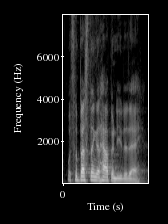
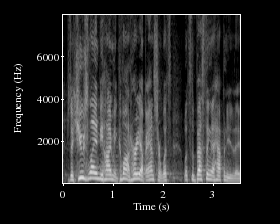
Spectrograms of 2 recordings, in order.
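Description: First: Said in the usual way. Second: High, loud, fast pretend rush; mock impatient hurry. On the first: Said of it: "I looked at her and I said". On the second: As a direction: hurry her up in mock urgency. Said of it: "I'm just playing with her".

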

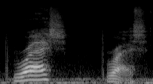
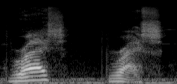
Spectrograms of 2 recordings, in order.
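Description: No difference in how they are said.

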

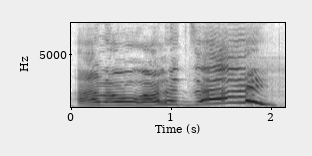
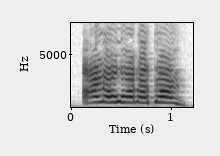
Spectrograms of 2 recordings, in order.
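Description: First: Slow, high, crying wail of panic; drawn-out wail. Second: Very high, loud, quick scream; panicked scream. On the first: Player begging to live in a horror game, long wail. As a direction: wail it out, rising high and loud at the end. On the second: Player begging to live in a horror game, shrieked. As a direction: scream it all out in terror. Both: Real, not acted.

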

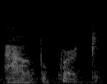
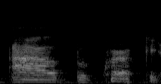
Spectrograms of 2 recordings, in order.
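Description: First: Albuquerque whispered to himself; whispered attempt. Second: Albuquerque sounded out very slowly, syllable by syllable; careful pronunciation. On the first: Preacher trying the town name again, whispered. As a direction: mouth Albuquerque under the breath. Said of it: "never been able to pronounce that name". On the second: Preacher struggling with a town name, slow careful attempt. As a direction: drag Albuquerque out slowly as if testing it. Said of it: "I can never pronounce that name". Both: Shown as a demonstration.

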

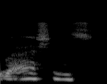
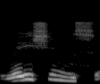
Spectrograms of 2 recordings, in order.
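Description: First: Much softer and higher, deflated; small high whimper. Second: Said in the usual way. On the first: Acted. Mourning the lost rations, soft and high. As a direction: let it shrink to a squeak.

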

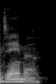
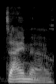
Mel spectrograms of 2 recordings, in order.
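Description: First: Damo as "DAY-mo", with a long a; corrected pronunciation. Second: Damo as Aussie "DIE-mo"; Australian accent. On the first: Shown as a demonstration. Host giving a shout out, Damo said "DAY-mo". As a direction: say Damo like the start of Damon. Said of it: "shorten it to Damo". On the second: Acted. Host retrying the nickname, Damo in an Australian accent, "DIE-mo". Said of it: "The Aussie should be able to say this right".

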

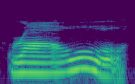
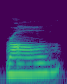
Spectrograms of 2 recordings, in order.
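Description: First: "Raul" said as "rah-OOL"; two-syllable Raul. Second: "Raul" as one syllable, like "rawl"; her Raul. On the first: Streamer trying the other pronunciation, "Raul" as "rah-OOL". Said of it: "Should I pronounce it that way?". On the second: Streamer giving her own version, "Raul" said like "rawl". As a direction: rhyme "Raul" with Paul. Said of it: "That's how I say it". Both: Shown as a demonstration.

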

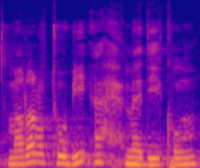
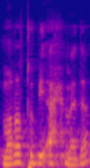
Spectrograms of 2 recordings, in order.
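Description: First: "بأحمدكم" drawn out slowly as bi-Ahmadi-kum; slow demo of "بأحمدكم" with kasra after the d; kasra before suffix. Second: "بأحمد" pronounced bi-Ahmada, with an open final vowel; fatha ending. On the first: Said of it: "وعلامة جره الكسرة". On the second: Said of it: "وعلامة جره الفتحة". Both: Shown as a demonstration.

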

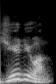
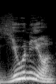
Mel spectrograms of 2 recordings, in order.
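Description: First: ইউনিয়ন begun with a soft z-like consonant; soft z-like onset. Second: Said in the usual way. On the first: Shown as a demonstration. Teacher answers the class's question, ইউনিয়ন with z-like onset. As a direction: start ইউনিয়ন on a buzzed z-glide before the u. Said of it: "এই রকমের, অর্থাৎ শুরুতে জের মতো". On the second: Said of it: "এইটাও কার মতো বলেন".

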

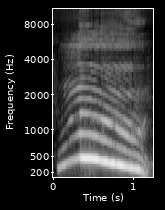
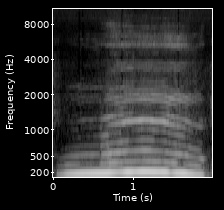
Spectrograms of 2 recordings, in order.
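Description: First: Huge, high, long moo; full-volume high-pitched mooing yell; shouted moo. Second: Sustained humming moo; cow mooing. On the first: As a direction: blast it out to startle a bird. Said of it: "he shouted". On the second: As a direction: moo like a placid cow, drawn out and loud. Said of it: "The cow looked at him". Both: A narrator's reading.

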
